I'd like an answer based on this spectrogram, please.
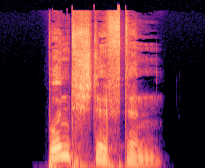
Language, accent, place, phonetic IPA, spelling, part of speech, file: German, Germany, Berlin, [ˈbʊntˌʃtɪftn̩], Buntstiften, noun, De-Buntstiften.ogg
- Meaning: dative plural of Buntstift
